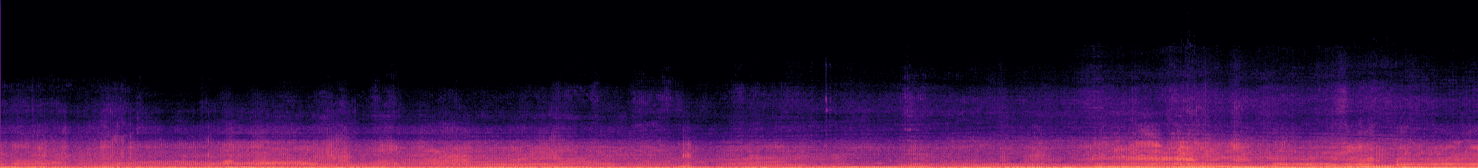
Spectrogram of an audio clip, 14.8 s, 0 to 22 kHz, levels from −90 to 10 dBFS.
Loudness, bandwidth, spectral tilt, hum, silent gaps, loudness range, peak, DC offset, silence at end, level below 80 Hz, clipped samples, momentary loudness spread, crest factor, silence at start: -20 LUFS; 9.4 kHz; -8 dB/octave; none; none; 5 LU; -2 dBFS; under 0.1%; 0 s; -30 dBFS; under 0.1%; 6 LU; 16 dB; 0 s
